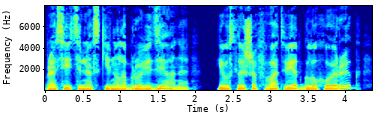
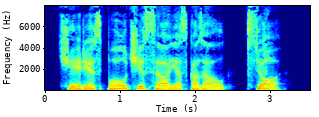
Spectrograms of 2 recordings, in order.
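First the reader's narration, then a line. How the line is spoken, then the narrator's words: Barking. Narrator (Russian): рявкнул Фридман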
